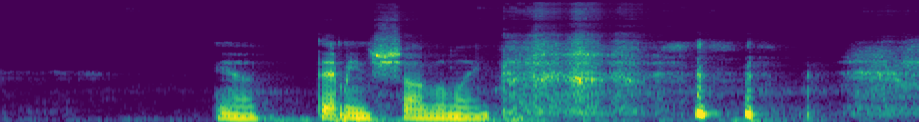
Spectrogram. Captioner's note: laughs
